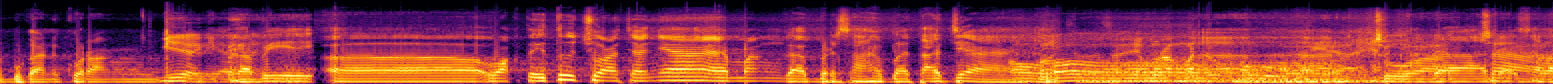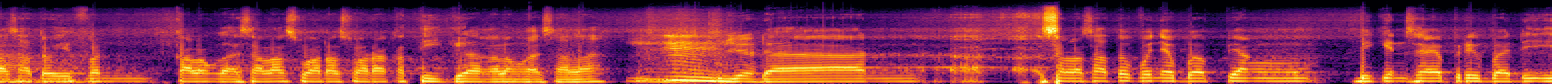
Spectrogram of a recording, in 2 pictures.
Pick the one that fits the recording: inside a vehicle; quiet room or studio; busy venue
busy venue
